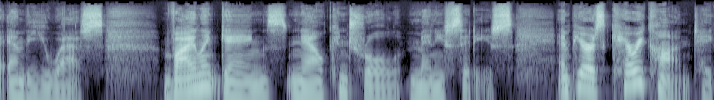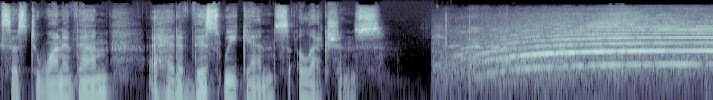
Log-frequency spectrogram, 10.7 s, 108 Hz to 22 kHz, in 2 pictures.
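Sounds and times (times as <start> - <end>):
speech: 0.1 - 8.3
school siren in Durán Ecuador wailing for end of recess: 8.6 - 10.6.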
